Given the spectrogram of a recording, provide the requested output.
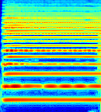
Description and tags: real master accordeon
